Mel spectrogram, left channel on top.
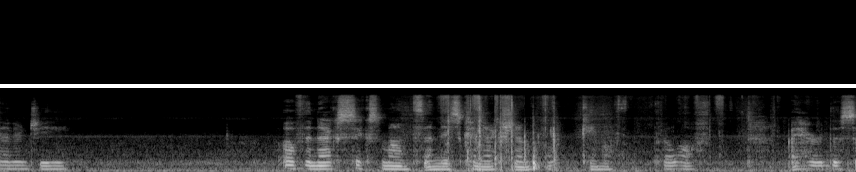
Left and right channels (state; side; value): silent; left; digital silence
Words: of the next 6 months and this connection? Oh, fell off. I heard the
